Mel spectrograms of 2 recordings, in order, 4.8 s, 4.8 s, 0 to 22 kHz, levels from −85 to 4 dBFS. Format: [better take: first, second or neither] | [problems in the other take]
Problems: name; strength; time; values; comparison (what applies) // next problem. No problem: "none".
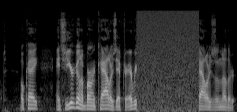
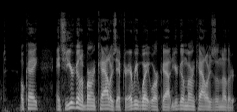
second | audio cutting out; filled with static; at 2.5 s for 1.5 s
